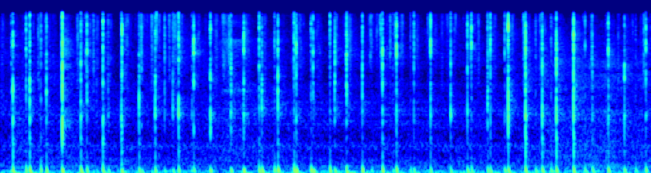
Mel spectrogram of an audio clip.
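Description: Fingernails tap and scratch rapidly on a small, hollow, labeled plastic bottle with a green cap. The result is a dense, steady stream of short, sharp clicks and scrapes with bright edges over a low, constant hum.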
